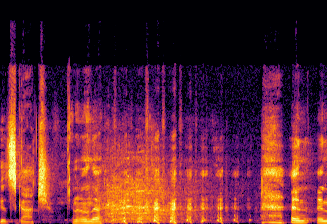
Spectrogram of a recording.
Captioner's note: all laughing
